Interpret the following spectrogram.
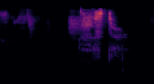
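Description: A woman whispering breathily and unintelligibly right up against a binaural microphone, in short hissy bursts with the loudest about a second in.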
